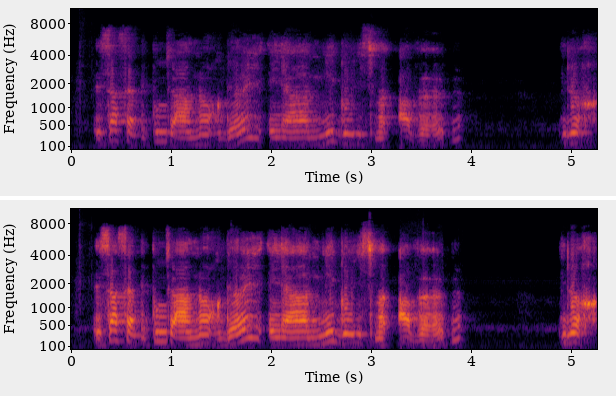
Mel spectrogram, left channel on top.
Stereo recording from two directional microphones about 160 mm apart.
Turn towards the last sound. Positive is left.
turn(degrees=-35)  # may be behind; listen again after turning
